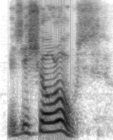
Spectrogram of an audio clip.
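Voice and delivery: hammed-up English punter asking; loud question. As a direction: put the question loudly and brightly. Englishman asks Welshman.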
